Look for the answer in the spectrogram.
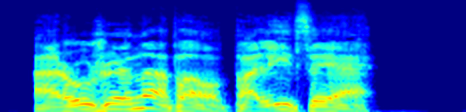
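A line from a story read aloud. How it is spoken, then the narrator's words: Shout. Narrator (Russian): прокричал Дорофеев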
